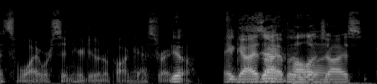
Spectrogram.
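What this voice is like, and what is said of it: Hoarse, worn-out voice. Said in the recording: “my voice is shot.”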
